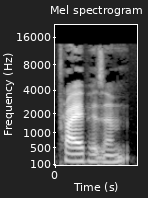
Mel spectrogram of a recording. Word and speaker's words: priapism: And by the way, priapism, which I'm possibly pronouncing wrong. – No, that's right.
